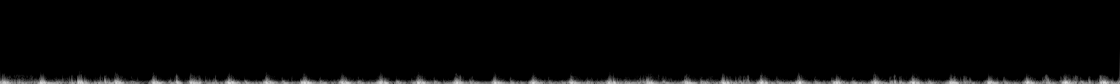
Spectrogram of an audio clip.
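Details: Heartbeat through a stethoscope after a workout plus squats: strong, fast, regular low thumps, quickened but normal rhythm; heart sounds after exercise.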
